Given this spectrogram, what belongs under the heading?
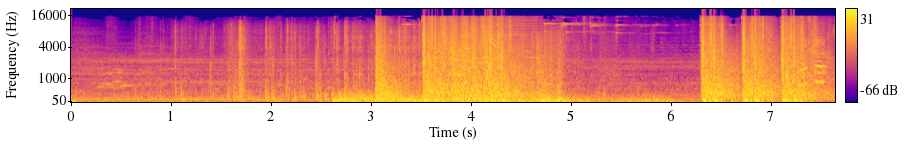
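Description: Rapid bursts of automatic gunfire from a Modern Warfare firefight, loud and close, coming in dense volleys with a brief lull before a final heavy burst, mixed with game sound effects.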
